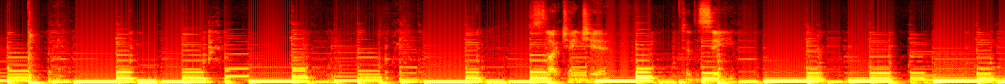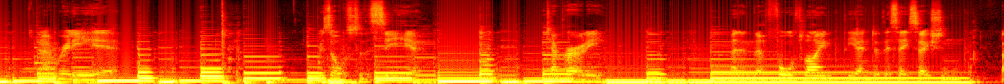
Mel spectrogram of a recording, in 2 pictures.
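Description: Gibson archtop jazz guitar comping in a bossa nova style, with alternating bass notes under jazz chords moving through A-minor changes. Near the end one chord is left ringing for about four seconds.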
